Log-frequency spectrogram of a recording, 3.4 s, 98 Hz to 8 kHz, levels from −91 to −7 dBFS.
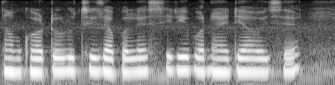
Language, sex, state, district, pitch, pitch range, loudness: Assamese, female, Assam, Kamrup Metropolitan, 195 Hz, 190-200 Hz, -14 LUFS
